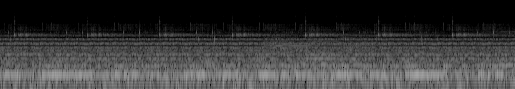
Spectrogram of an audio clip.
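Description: Live music in an instrumental passage: electric guitar through effects, with held tones that drone on steadily and no singing.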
